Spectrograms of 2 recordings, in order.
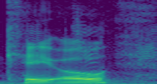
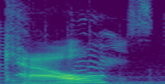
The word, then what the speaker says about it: Kao: now yous realize that Keo is pronounced like ko I don't know cuz in this version they say cow like cattle and I always assumed it was ko cuz like it's a pun like knockout you know I know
